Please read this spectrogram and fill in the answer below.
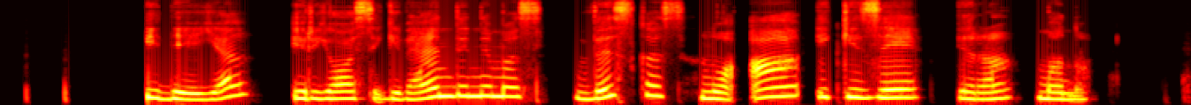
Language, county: Lithuanian, Vilnius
